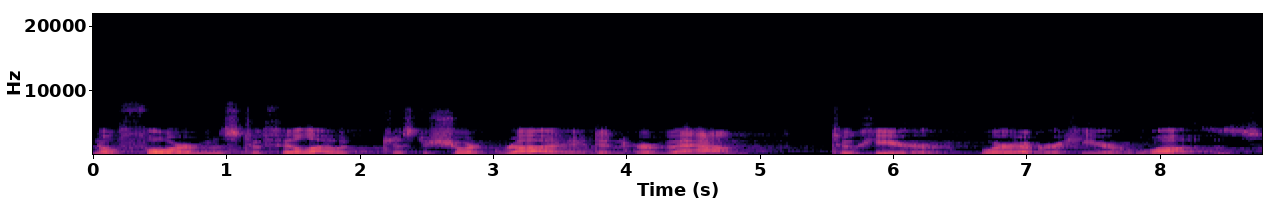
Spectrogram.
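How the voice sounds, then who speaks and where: In a put-on character voice, a man talks at a very slow pace with a very deep, low pitch. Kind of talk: horror narration. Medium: read story. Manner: slow, ominous.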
